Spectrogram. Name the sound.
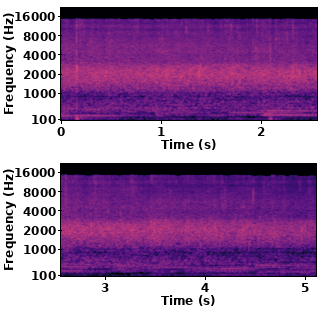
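applause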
